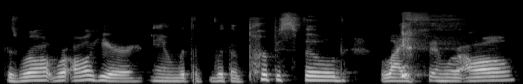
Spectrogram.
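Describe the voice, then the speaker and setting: A woman's voice: low voice, measured pace, mellow. A woman co-hosting a podcast, speaking earnestly and reflectively in casual chat. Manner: earnest and reflective, with frequent restarts and laughter. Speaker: podcast co-host and radio host.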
